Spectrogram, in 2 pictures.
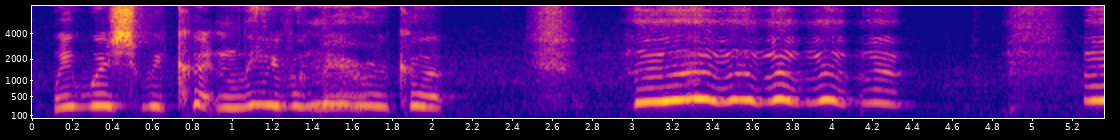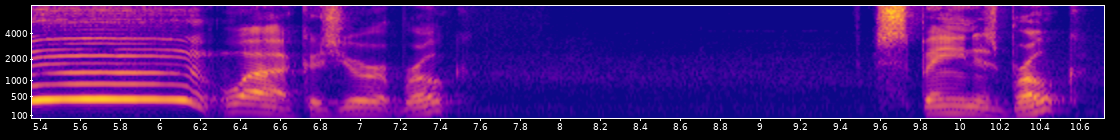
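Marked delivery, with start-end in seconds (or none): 0.1-2.1 higher, whiny mock European. Mocking European people in videos, higher whiny voice. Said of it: "videos of European people saying". 3.0-4.3 loud high laugh. Real, not acted. Laughing at his own mockery of Europeans, loud and high. 5.2-6.6 mock surprise. Mock question after laughing.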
